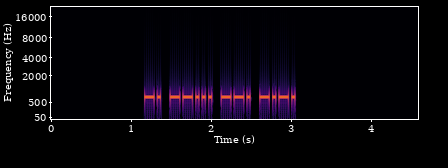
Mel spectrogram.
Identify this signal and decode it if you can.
Morse code, heard as a keyed tone, about 30 wpm, 700 Hz. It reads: N7GC
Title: USA Call Signs - 4 Characters - Repeated 2x - 30wpm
